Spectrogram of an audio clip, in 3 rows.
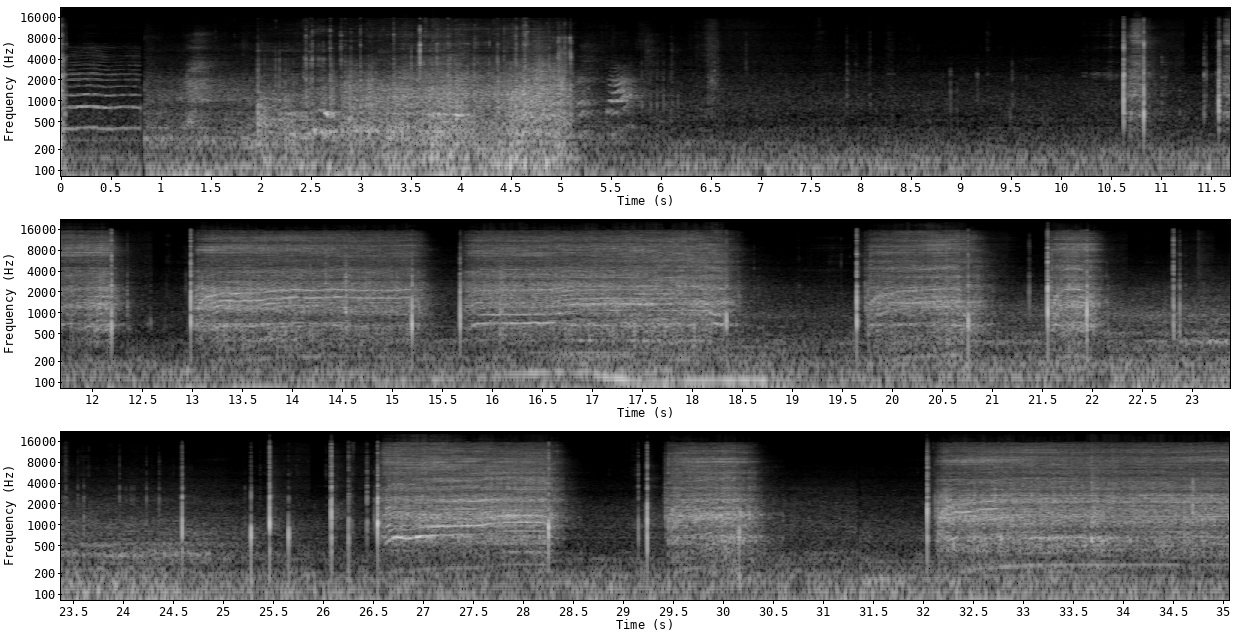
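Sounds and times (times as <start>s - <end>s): sharp clicks: 10.5s - 18.7s, 19.5s - 30.6s
small electric motor whirring: 10.5s - 18.8s, 19.6s - 23.7s, 26.1s - 30.6s, 32.0s - 35.0s.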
